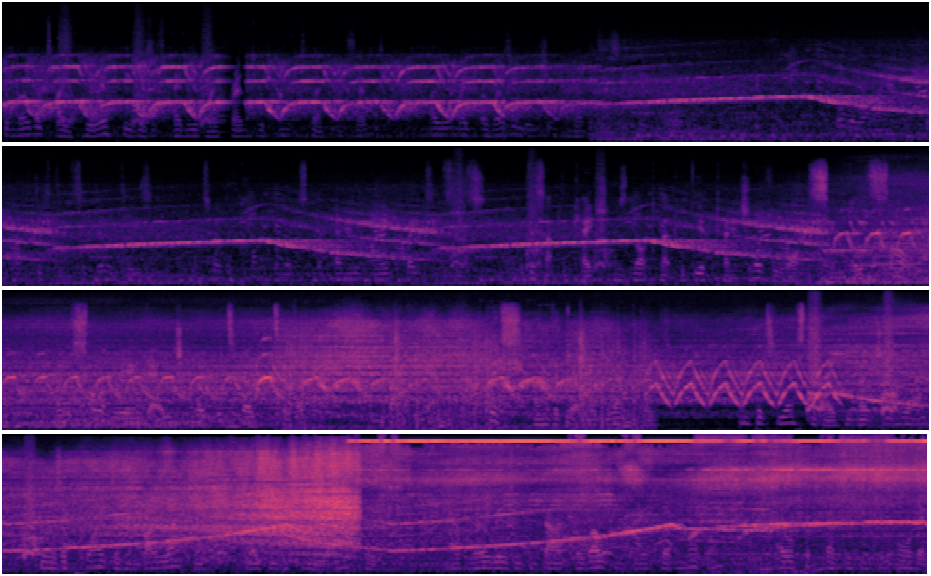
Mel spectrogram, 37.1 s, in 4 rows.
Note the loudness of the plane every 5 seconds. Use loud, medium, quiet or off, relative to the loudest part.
off, off, off, medium, medium, medium, loud, medium.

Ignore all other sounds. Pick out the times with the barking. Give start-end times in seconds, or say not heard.
0.5-2.2, 13.7-15.5, 26.6-28.3.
